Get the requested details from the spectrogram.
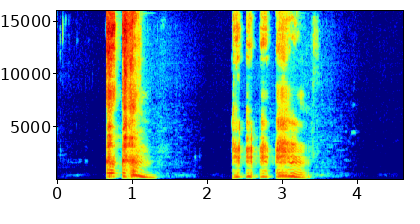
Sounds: Throat clearing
